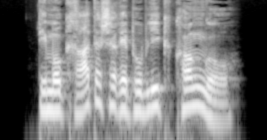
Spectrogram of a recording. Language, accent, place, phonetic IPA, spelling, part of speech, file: German, Germany, Berlin, [ˌdemoˈkʁaːtɪʃə ʁepuˌbliːk ˈkɔŋɡo], Demokratische Republik Kongo, proper noun, De-Demokratische Republik Kongo.ogg
- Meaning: Democratic Republic of the Congo (a country in Central Africa, the larger of the two countries named Congo)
